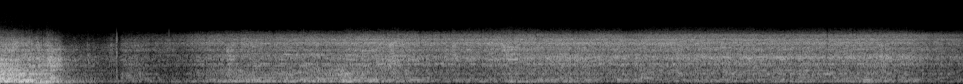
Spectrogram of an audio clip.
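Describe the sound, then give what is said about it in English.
Oil drilling, pumping and blasting in Oklahoma: a heavy blast-like thud near the start, then a loud, dense mechanical roar that grinds on steadily with no talking. “The voice of the drill, the pump, the blast, and then the rich black oil gushing from the red soil of Oklahoma.”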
